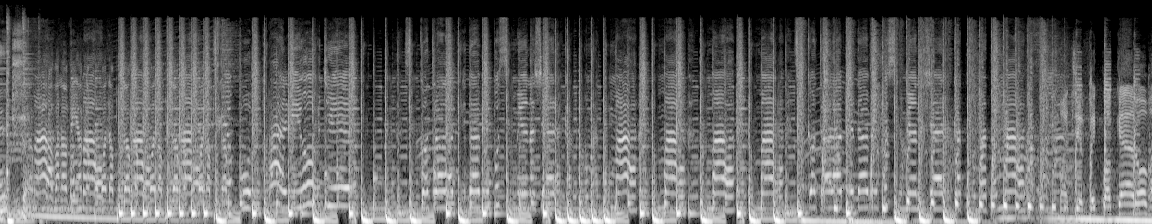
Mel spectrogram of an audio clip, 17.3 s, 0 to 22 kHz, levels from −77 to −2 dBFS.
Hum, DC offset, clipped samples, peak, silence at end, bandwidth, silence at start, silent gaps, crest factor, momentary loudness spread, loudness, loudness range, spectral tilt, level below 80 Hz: none; under 0.1%; under 0.1%; 0 dBFS; 0 s; 16.5 kHz; 0 s; none; 10 dB; 4 LU; -11 LUFS; 1 LU; -5 dB/octave; -14 dBFS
